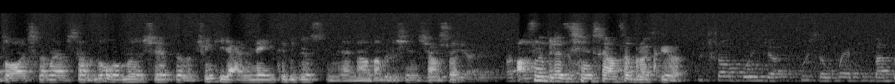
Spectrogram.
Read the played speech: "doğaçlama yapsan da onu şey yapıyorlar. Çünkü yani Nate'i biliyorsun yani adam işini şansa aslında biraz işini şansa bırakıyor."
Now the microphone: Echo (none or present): present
